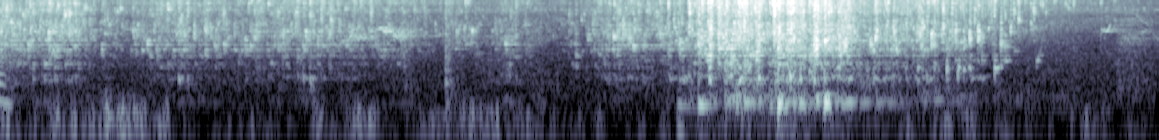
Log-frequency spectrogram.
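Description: Liquid pouring and splashing from a plastic jug into a plastic drum. It runs steadily, then grows louder for a couple of seconds from about five seconds in before easing off near the end.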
